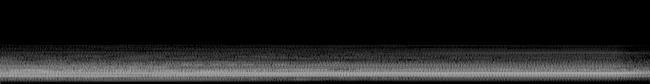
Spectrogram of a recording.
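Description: A sustained synth pad chord from the Hybrid Head Crusher sample library in Kontakt, held steady with a slight wavering shimmer, beginning to fade away at the very end as the notes are released.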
